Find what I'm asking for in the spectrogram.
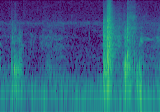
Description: Playing with flower pot and has a sneezing fit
